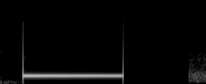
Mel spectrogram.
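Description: A single steady telephone ringback tone of an outgoing phone call, a flat mid-pitched beep lasting about a second with sharp clicks at start and end, followed by silence and a brief murmur of voice.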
